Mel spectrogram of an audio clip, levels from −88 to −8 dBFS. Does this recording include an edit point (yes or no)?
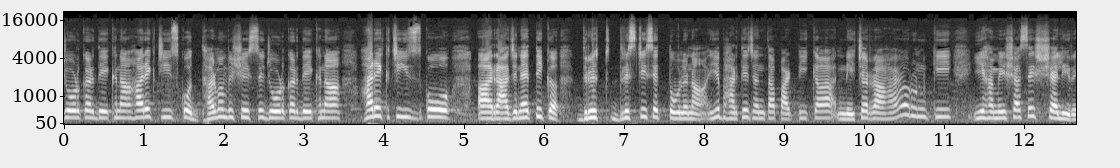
yes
